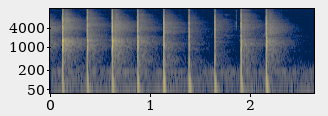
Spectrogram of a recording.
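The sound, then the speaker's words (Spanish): A single person claps hands about nine times in a steady, fairly quick rhythm, crisp, mimicking applause with no talking over it. “Aplaudían y aplaudían y aplaudían.”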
